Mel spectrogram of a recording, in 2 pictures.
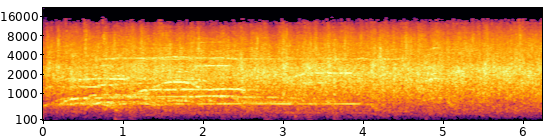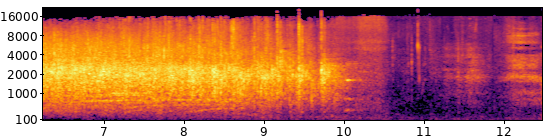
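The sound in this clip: Audience applause welcomes two speakers at an author event: a thick, even wash of clapping that holds steady for about ten seconds, then drops off quickly to near quiet with a few last claps.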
